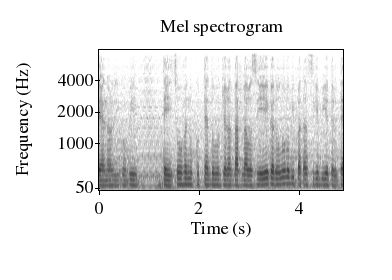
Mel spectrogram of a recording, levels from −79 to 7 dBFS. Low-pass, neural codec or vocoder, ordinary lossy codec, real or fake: 7.2 kHz; codec, 16 kHz, 0.4 kbps, LongCat-Audio-Codec; none; fake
